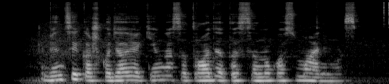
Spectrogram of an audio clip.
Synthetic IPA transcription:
ʋʲɪnʲt̪sʲɪkɐʃkoːd̪ʲeːlˠjʲɛkʲɪŋɡɐsɐt̪ɾoːd̪ʲeːt̪ɐsːʲɛnʊkoːsmɑːnʲiːmɐs

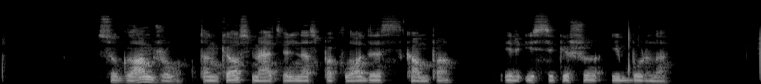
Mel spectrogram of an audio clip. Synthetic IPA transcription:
sʊɡlˠɐmʒʊʊt̪ɔŋʲkʲoːsmʲæːt̪ʲʋʲɪlʲnʲeːspɐklˠoːd̪ʲeːskɐmpɐ | ɪɾisʲɪkʲɪʃʊiːbʊɾnɑː

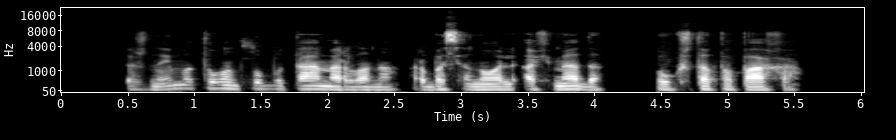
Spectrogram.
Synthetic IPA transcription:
d̪̥ɐʒnɐɪmɐt̪ʊʋɐnt̪lˠʊbut̪ɑmʲɛɾlˠɐnɐɐɾbɐsʲɛnoːlʲɪʔɐxʲmʲɛd̪ɐ | ɒʊkʃt̪ɐpɐpɑːxɐ

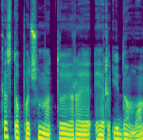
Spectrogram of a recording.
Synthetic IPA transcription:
kɐst̪uɔpɐt͡ʃʲuːmʲɛt̪ʊiːɾɐɪɾiːd̪oːmʊ

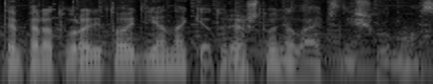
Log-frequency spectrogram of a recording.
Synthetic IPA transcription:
t̪ʲɛmʲpʲɛɾɐt̪uːɾɐɾʲiːt̪oːjd̪ʲiɛnɐkʲɛt̪ʊɾʲɪɐʃt̪uɔnʲɪlˠɑˑɪpʲsʲnʲɛɪʃʲɪlˠʊmoːs

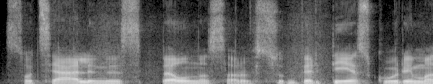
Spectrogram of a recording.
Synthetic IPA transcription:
soːsʲæːlʲɪnʲɪspʲɛlˠnɐsɐ̰rsʊʋʲɛɾʲt̪ʲeːskuːɾʲɪmɐ

